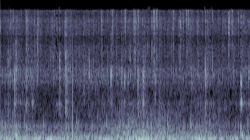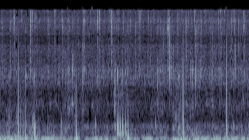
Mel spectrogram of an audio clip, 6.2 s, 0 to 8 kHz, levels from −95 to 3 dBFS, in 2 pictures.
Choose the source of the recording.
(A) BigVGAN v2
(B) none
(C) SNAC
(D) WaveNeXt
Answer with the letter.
B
